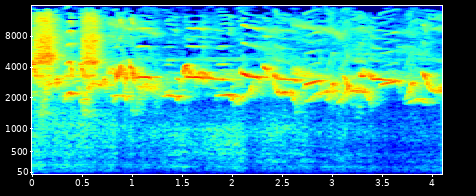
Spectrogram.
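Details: A Chinese hwamei with a pale (mộc) bill sings a rich, continuous run of loud slurred whistles and warbles, phrases sweeping up and down between high and very high pitches, as polished as a tamed bird.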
